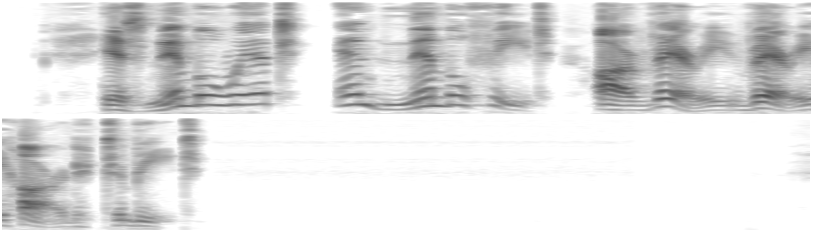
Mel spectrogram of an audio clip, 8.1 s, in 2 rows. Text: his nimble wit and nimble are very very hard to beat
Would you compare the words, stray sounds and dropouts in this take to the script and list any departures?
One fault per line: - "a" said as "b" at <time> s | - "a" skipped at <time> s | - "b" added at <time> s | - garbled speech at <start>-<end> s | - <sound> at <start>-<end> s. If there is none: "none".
- "feet" added at 2.3 s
